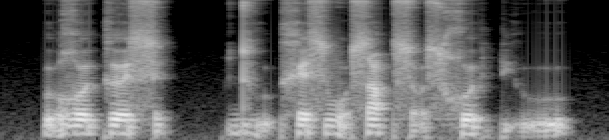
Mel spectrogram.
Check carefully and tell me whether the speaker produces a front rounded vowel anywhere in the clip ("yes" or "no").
no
